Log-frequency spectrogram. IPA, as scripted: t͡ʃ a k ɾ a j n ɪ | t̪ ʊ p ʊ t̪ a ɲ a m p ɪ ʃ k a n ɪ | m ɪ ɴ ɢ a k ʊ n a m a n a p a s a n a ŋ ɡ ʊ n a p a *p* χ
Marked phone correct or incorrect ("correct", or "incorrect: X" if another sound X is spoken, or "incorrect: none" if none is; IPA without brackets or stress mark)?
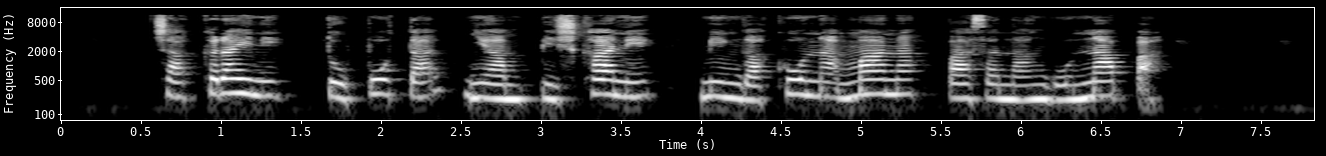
incorrect: none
